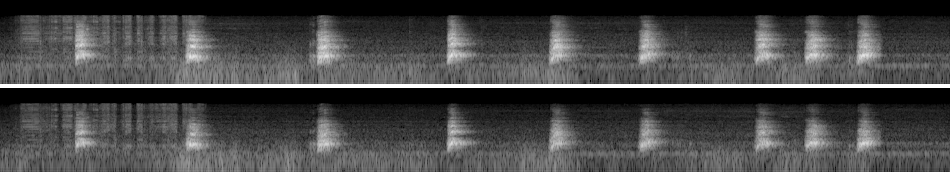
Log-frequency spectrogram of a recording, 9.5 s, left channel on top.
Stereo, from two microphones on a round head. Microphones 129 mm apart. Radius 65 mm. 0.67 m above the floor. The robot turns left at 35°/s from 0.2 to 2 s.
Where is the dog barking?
55° left (ahead or behind); by 8.8 s 50° left (ahead or behind).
